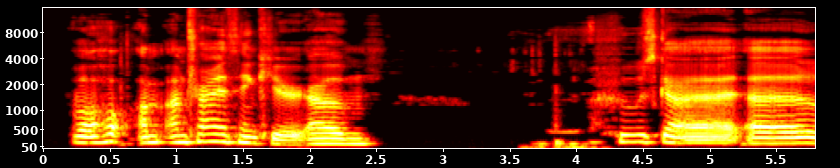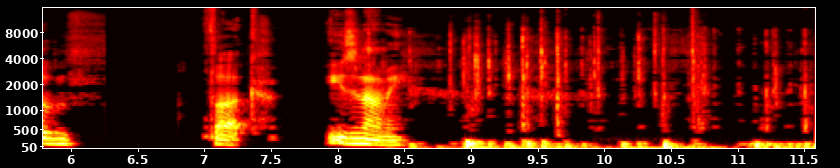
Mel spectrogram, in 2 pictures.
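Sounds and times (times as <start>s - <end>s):
speech: 0.2s - 2.6s, 4.1s - 6.2s, 7.0s - 9.1s
furious typing on a computer keyboard: 3.6s - 4.3s, 8.5s - 11.5s.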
